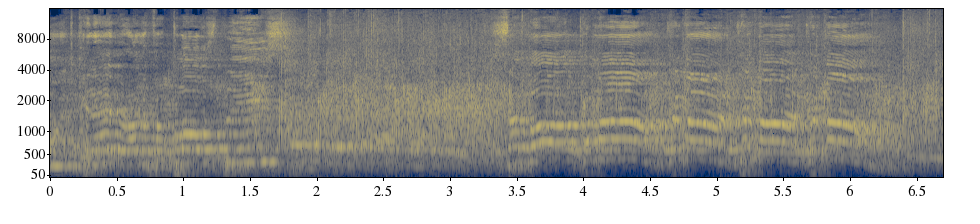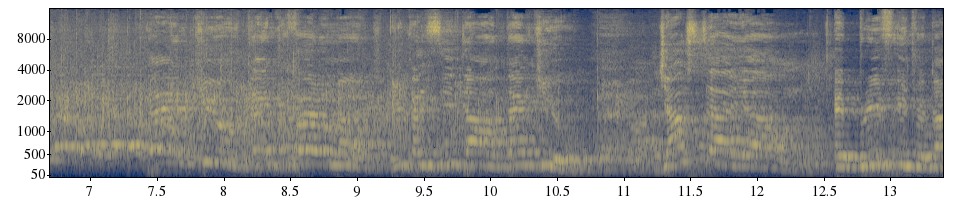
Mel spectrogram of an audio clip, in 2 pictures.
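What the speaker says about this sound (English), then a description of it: "Can I have a round of applause, please?" An audience at a foundation evening event applauds and cheers steadily throughout, with whoops and laughter mixed into a dense, loud crowd roar.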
